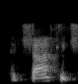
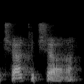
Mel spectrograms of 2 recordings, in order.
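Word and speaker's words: Pecha Kucha: I do have a chocolate just learned that that's the proper way to say it the chocolate um AKA pechakuchia which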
